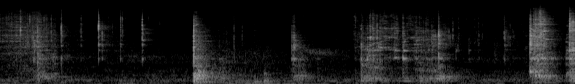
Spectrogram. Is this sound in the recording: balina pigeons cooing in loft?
no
